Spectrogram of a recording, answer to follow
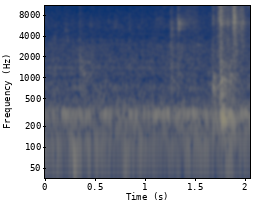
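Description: Faint trickle of aquarium water running from a freshly primed gravel-cleaner siphon hose into a bucket, with a few small ticks.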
